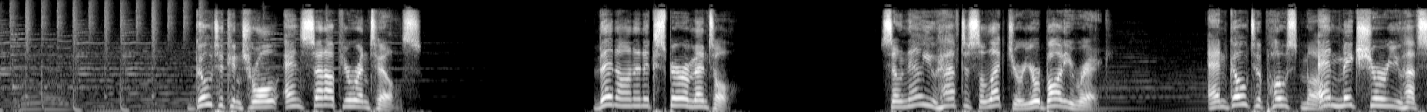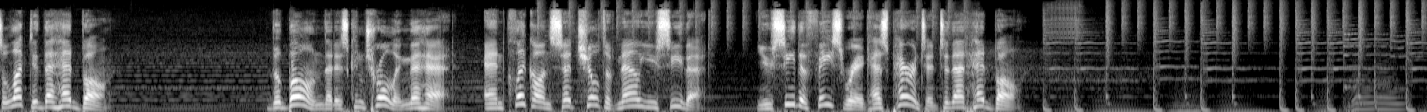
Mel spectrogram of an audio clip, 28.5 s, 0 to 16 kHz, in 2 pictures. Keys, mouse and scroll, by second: 0.1 click, 3.0 click, 6.7 click, 9.8-10.8 drag, 11.1 scroll up 1, 11.3 middle drag, 11.9 right click, 12.5 right click, 13.3 r, 14.5 middle click, 14.9 r, 17.2 middle click, 19.7 click, 21.0 r, 22.5 middle click, 23.2 right click, 24.2 r, 24.9 click, 24.9 right click, 25.5 r.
